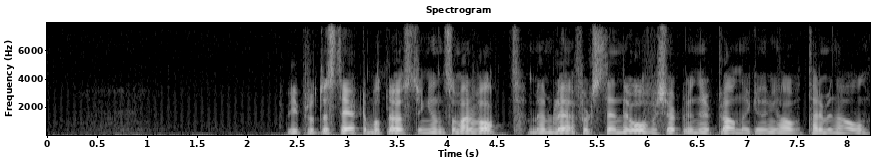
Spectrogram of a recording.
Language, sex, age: Norwegian, male, 22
